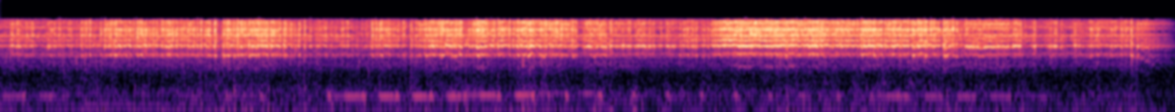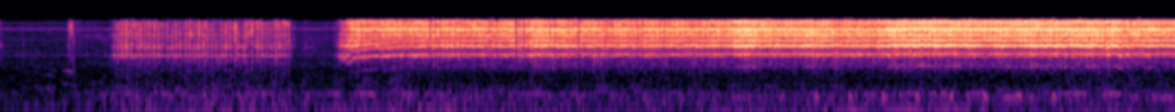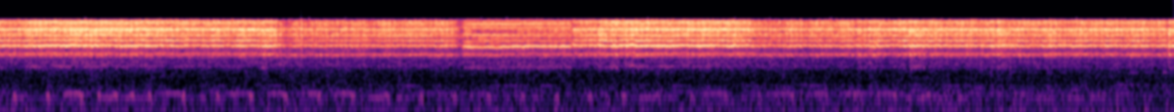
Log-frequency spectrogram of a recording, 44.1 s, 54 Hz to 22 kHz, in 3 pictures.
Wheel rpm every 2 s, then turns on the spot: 160, 160, 160, 160, 160, 160, 160, 40, 30, 70, 160, 160, 160, 160, 160, 160, 160, 160, 160, 160, 160, 160.
16-18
